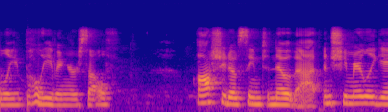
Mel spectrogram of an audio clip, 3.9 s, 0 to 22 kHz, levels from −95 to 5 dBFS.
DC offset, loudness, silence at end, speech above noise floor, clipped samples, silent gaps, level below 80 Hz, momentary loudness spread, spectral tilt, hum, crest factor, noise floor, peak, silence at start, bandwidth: under 0.1%; -28 LUFS; 0 s; 34 dB; under 0.1%; none; -66 dBFS; 9 LU; -4 dB/octave; none; 16 dB; -62 dBFS; -12 dBFS; 0 s; 9.2 kHz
